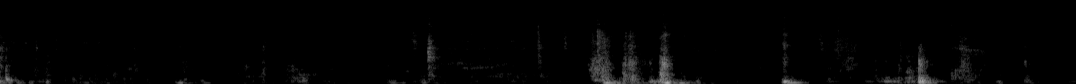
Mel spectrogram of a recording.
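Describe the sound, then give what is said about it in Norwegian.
Rustling and footsteps give way to a few sharp knocks and thuds, like a door being pushed shut and latched, followed by a little more shuffling. “Jeg tror jeg må lukke døra.”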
